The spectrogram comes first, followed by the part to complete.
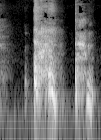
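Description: A woman coughing: two hard coughs a little under a second apart, the second shorter.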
